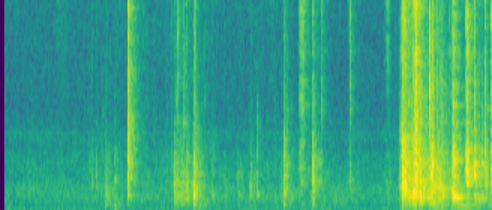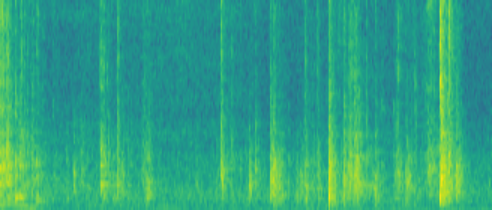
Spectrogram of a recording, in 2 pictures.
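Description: A vacuum cleaner's plastic housing being pulled apart by hand: scattered clicks and knocks, with a louder burst of cracking and snapping plastic about three and a half seconds in.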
